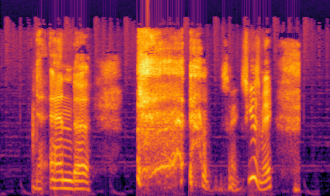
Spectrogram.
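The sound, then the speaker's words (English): A coughing fit with choking: a loud series of harsh, rasping coughs and throat-clearing bursts in uneven spurts, with short gaps between them. “Sorry, just choking to death for a moment there.”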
